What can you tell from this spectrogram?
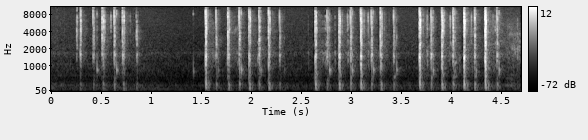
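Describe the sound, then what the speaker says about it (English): Rapid clicking of computer keys in several quick bursts separated by short pauses, close and fairly loud, as a password and personal details are typed in, with no voice heard. "go ahead and type in the password"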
